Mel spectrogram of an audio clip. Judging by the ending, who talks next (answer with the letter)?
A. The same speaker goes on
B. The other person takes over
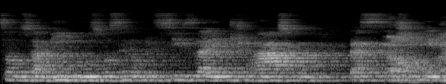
A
